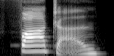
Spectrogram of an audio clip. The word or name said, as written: fa1 zhan3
